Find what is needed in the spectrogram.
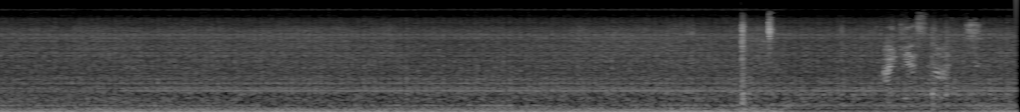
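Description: Dump truck engine idling with a steady low hum, heard from inside the cab. Two sharp clicks about seven and a half seconds in.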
